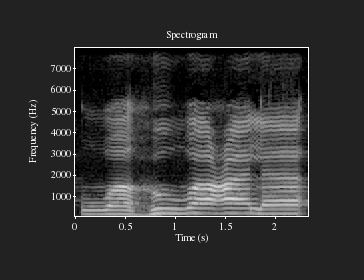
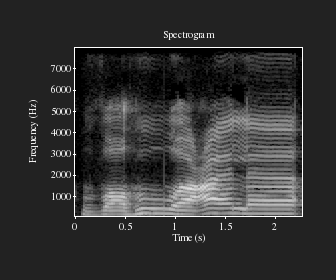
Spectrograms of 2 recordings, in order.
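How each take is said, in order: Both takes have the same delivery.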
